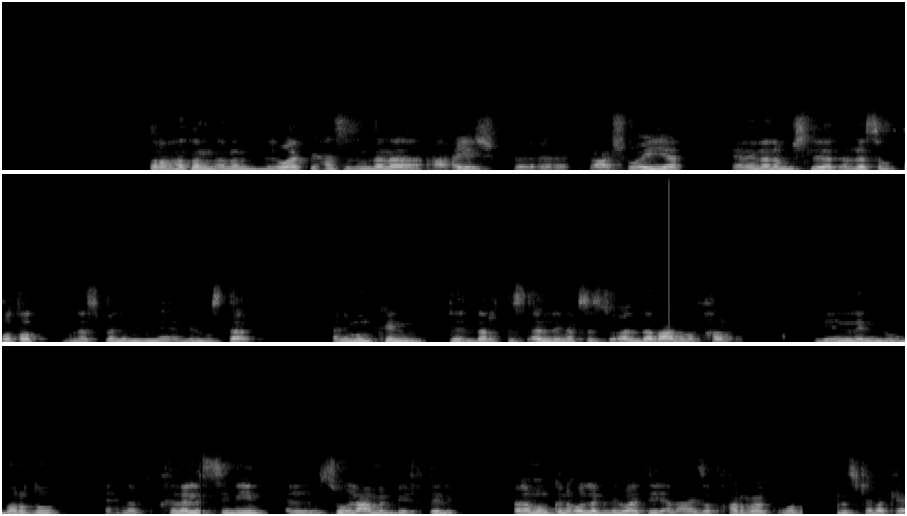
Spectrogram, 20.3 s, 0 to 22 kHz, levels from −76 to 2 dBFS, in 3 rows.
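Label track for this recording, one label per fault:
11.770000	11.770000	click −16 dBFS
15.030000	15.050000	drop-out 19 ms
19.540000	19.810000	drop-out 272 ms

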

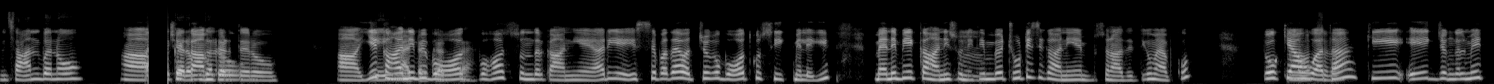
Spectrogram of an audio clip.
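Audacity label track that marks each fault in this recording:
1.480000	1.680000	drop-out 199 ms

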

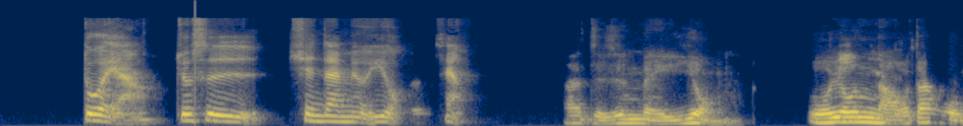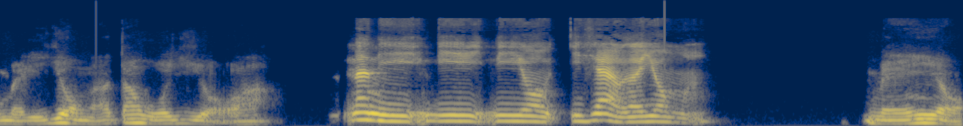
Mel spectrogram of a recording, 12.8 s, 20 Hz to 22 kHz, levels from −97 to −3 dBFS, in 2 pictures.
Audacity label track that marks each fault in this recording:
1.300000	1.300000	click −4 dBFS
7.060000	7.060000	click −21 dBFS
10.850000	10.850000	click −10 dBFS

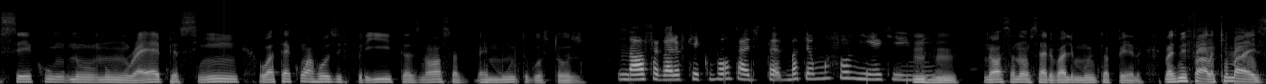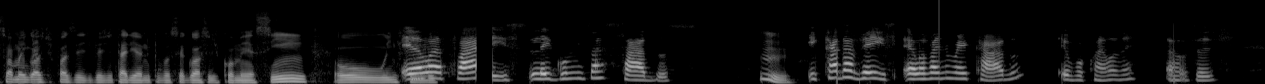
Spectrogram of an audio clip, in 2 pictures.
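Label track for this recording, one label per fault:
2.240000	2.240000	click −21 dBFS
5.150000	5.160000	drop-out 11 ms
7.240000	7.250000	drop-out 12 ms
11.960000	13.060000	clipping −23.5 dBFS
17.420000	17.590000	drop-out 165 ms
22.050000	22.050000	click −11 dBFS

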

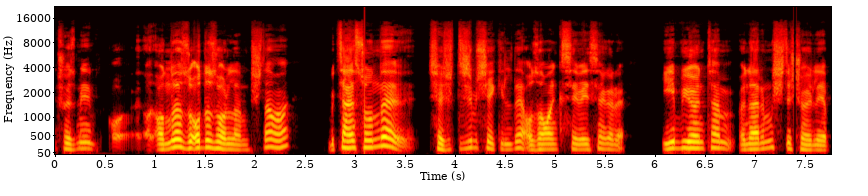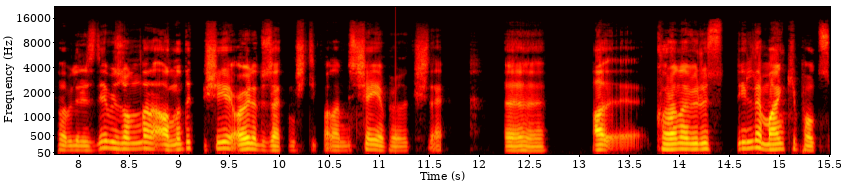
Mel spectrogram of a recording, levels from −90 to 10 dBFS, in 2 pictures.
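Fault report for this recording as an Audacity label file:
3.090000	3.090000	click −8 dBFS
7.380000	7.410000	drop-out 29 ms
11.160000	11.160000	click −18 dBFS

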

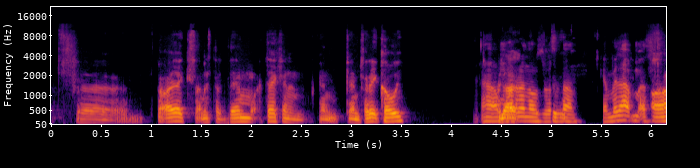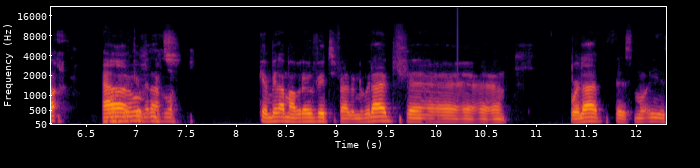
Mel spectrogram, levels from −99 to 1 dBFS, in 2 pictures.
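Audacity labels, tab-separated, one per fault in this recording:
10.210000	10.210000	click −22 dBFS

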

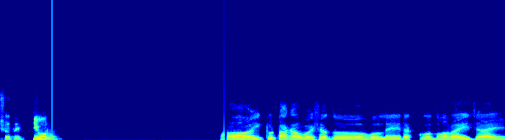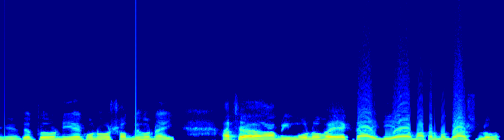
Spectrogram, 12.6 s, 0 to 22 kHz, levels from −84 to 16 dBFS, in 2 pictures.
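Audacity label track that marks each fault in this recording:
0.650000	0.650000	click −10 dBFS
2.800000	2.840000	drop-out 39 ms
6.370000	6.370000	drop-out 4.8 ms
8.010000	8.010000	click −17 dBFS
10.780000	12.140000	clipping −25 dBFS

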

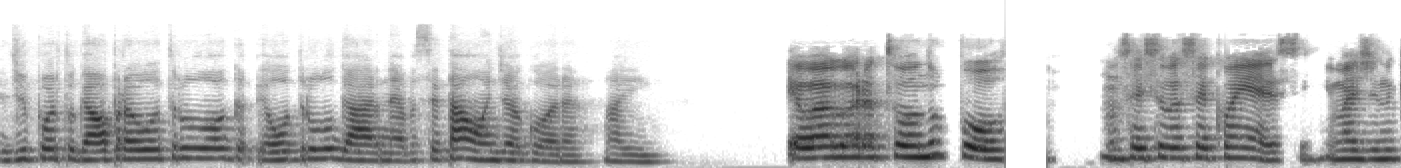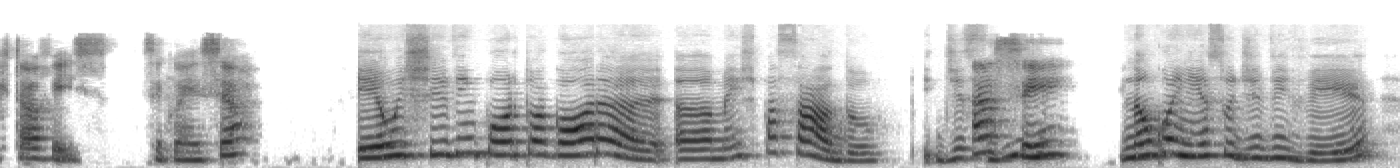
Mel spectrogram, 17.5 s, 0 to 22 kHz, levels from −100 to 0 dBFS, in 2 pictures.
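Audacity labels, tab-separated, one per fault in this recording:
6.280000	6.550000	drop-out 268 ms

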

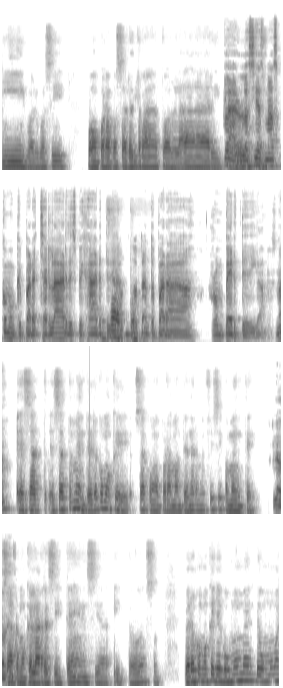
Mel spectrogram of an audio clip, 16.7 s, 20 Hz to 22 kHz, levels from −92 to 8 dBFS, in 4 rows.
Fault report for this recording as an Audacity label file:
9.680000	9.680000	click −21 dBFS

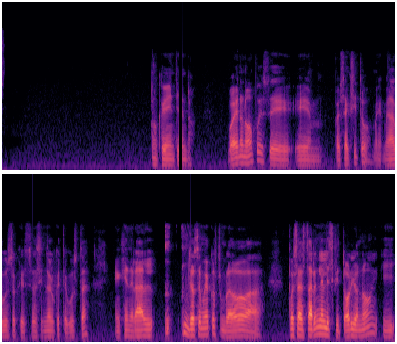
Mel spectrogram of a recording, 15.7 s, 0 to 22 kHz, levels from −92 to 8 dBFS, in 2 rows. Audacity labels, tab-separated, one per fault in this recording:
3.540000	3.610000	drop-out 67 ms
5.220000	5.220000	drop-out 2.8 ms
8.480000	8.480000	click −23 dBFS
11.630000	11.630000	drop-out 4.8 ms

